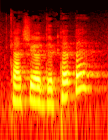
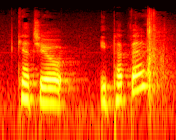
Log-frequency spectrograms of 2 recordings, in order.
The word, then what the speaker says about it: cacio e pepe: and fresh how do you say that babe cacio de pepe pepe cacio e pepe ravioli we're gonna make those for dinner tonight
